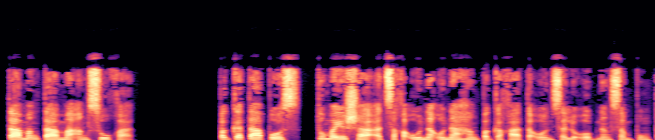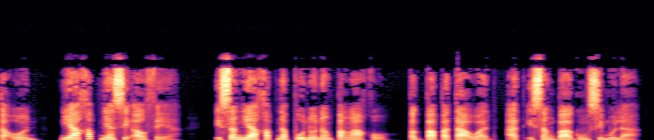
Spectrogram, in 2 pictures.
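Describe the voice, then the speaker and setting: A woman's voice: medium pitch, normal speed, no room sound. Filipino woman narrating, dry close recording. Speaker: audio story narrator. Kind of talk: scripted romance story narration.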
